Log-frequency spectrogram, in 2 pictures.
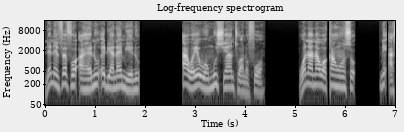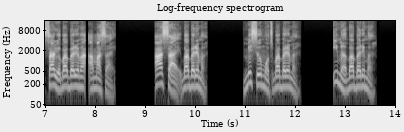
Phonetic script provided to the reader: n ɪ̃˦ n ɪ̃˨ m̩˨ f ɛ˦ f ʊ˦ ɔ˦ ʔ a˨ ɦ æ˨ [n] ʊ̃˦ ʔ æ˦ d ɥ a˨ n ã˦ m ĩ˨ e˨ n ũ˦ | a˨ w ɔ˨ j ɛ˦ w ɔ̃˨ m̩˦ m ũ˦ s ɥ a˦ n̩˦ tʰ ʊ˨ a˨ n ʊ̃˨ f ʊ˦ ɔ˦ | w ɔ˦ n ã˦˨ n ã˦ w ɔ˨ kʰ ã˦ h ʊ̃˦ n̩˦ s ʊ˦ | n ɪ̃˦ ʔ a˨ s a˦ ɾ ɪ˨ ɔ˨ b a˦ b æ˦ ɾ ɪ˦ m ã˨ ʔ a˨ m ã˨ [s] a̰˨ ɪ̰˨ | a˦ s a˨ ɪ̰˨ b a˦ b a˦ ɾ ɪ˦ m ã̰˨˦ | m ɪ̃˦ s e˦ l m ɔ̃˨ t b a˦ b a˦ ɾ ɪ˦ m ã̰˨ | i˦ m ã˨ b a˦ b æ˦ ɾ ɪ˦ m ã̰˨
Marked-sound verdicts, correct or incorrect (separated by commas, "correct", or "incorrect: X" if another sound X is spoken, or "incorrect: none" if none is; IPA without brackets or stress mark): correct, correct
